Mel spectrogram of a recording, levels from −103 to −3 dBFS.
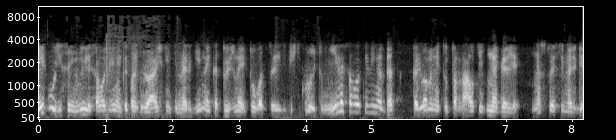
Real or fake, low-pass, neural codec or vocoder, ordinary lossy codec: fake; 9.9 kHz; codec, 44.1 kHz, 2.6 kbps, SNAC; MP3, 32 kbps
